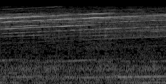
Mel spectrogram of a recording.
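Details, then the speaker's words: CNC spindle motor after rewinding and new bearings, bench test: high steady whir with a faint even tone and no knocks, current about 2.5 mA, running smooth and healthy. "Đó, mọi người nghe tiếng chưa? Rất êm. Đây, dòng của nó có dao động khoảng độ 2,5 ma. Đó, chạy rất là êm này."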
